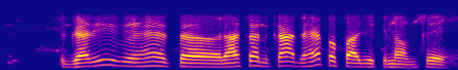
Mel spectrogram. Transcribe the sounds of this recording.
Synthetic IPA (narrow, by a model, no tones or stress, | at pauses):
ɡəɾibɦɛ̃t̪oɾaːsənkaɾɦɛpəpaːd͡ʒiknaːmse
